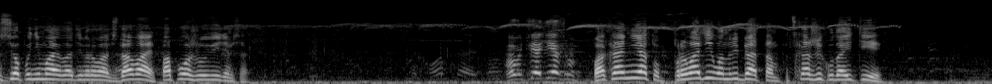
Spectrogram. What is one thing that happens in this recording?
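An elderly man speaks loudly and with animation close by.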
